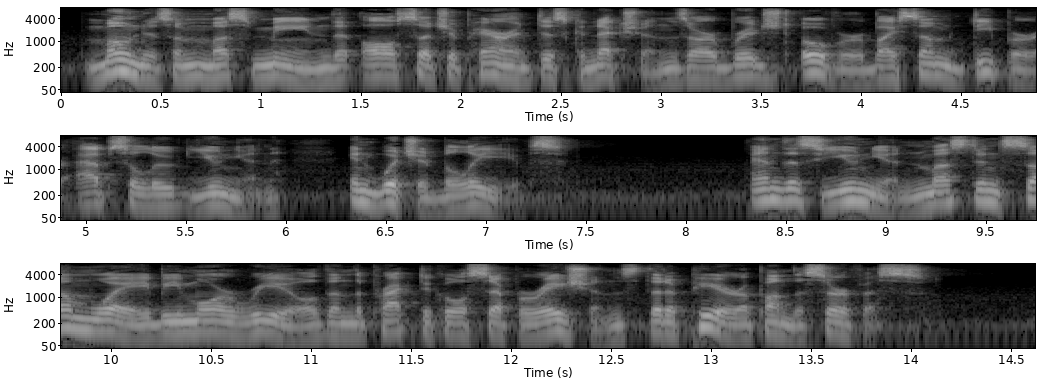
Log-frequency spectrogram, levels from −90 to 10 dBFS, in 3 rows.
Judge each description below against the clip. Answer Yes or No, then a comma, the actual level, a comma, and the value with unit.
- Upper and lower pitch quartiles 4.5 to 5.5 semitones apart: No, average, 4.1 semitones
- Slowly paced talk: No, average, 160 wpm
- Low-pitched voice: Yes, low, 110 Hz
